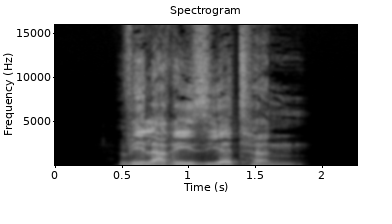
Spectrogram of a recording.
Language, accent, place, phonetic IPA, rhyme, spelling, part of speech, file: German, Germany, Berlin, [velaʁiˈziːɐ̯tn̩], -iːɐ̯tn̩, velarisierten, adjective / verb, De-velarisierten.ogg
- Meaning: inflection of velarisieren: 1. first/third-person plural preterite 2. first/third-person plural subjunctive II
